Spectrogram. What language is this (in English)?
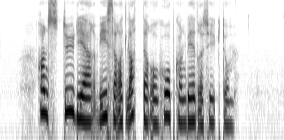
Norwegian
